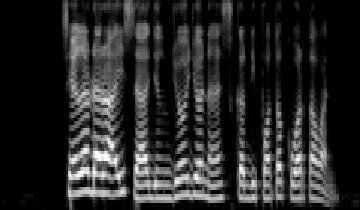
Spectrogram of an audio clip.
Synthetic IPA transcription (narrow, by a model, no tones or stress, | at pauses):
sɛlərdaɾaːisad͡ʒɨŋd͡ʒɔd͡ʒɔnaskɨrdipɔt̪ɔkəwart̪awan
